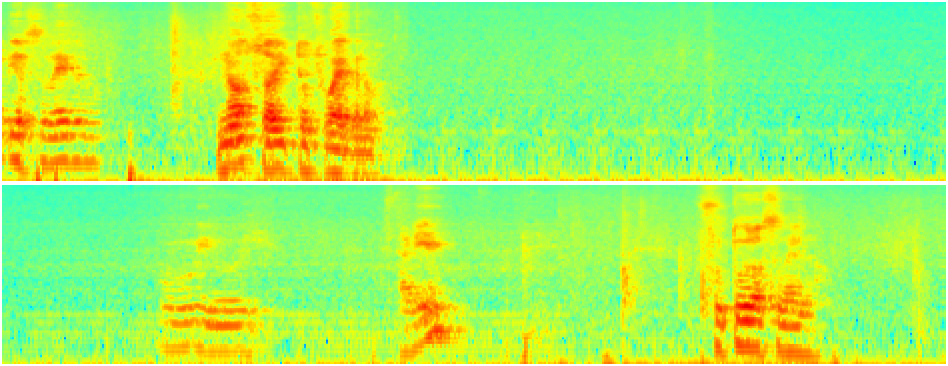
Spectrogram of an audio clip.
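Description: A man speaks in a low, calm voice nearby.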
